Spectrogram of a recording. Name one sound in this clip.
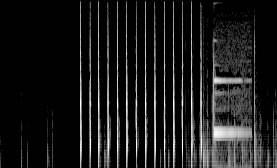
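A rapid series of loud electronic beeps plays.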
